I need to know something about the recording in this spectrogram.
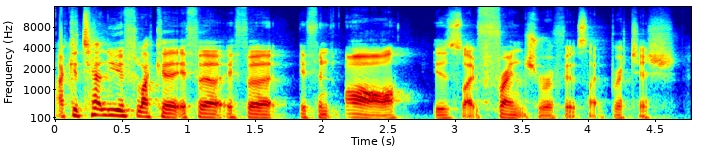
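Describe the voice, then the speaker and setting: A man with a bright, forceful voice and very lively pitch movement. He banters casually as a quiz contestant, teasing and joking as he goes. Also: fairly quick. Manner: jokey, teasing.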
